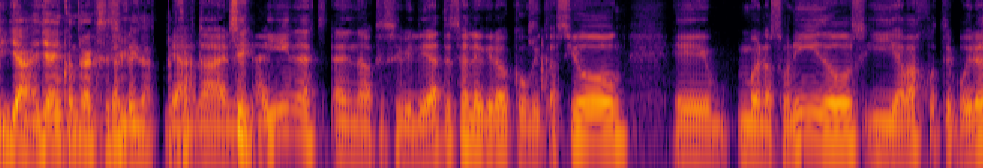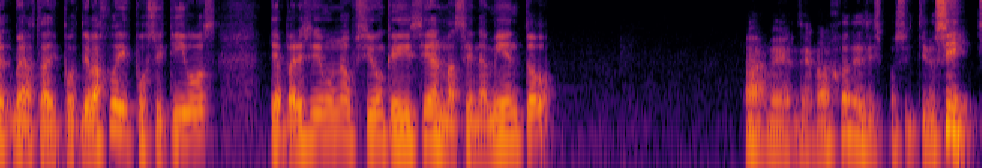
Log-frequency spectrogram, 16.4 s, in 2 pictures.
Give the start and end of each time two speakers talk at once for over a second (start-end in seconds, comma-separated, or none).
0.8-2.2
